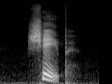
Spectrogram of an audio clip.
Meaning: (noun) 1. The status or condition of something 2. Condition of personal health, especially muscular health
- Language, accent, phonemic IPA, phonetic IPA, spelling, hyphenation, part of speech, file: English, General American, /ˈʃeɪ̯p/, [ˈʃeɪ̯p], shape, shape, noun / verb, En-us-shape.ogg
